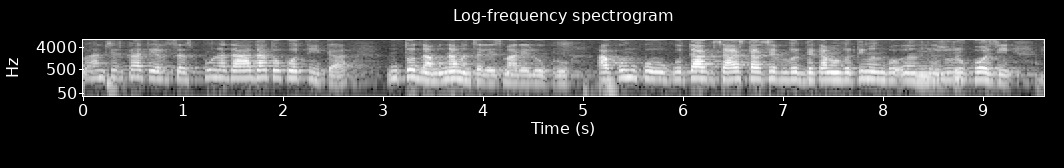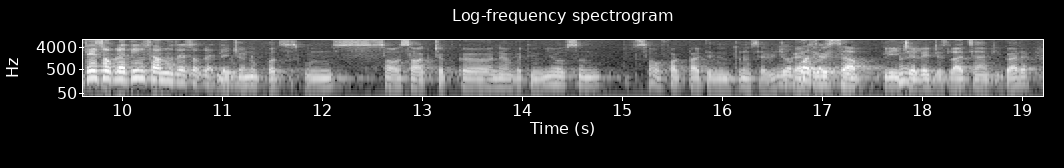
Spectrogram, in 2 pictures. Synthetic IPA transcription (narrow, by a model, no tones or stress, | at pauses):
aɨnt͡ʃe̞rkat̪je̞lsəspunəd̪aːd̪at̪o̞ko̞t̪it̪ə | t̪o̞t̪namnamɨnt̪se̞le̞smaɾe̞lukɾuakumkukut̪aksaast̪aseɱvɨd̪ekamɨnvɨrt̪imɨnɨnʒuɾuko̞zi | t̪ɾe̞bsəo̞plət̪imsawnut̪ɾebsoplət̪d̪eimt͡ʃjenupo̞t̪sə̥spunsa̰wsəakt͡ʃe̞p̚t̪̚kənenvɨrt̪imjewsunt̪ | sa̰wfak̚part̪e̞d̪int̪ɾunse̞rvijt͡ʃuekaɾeot̪esəujessəaplit͡ʃe̞le̞d͡ʒislat̪siaɨnviɡuaɾe̞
